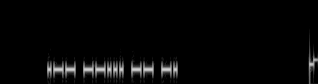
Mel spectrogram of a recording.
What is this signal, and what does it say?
Morse code, heard as a keyed tone, about 40 wpm, 700 Hz. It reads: W7MN
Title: USA Call Signs - 3x Character Spacing - 40wpm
